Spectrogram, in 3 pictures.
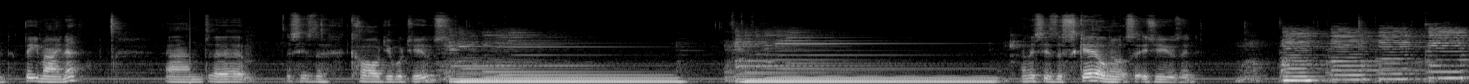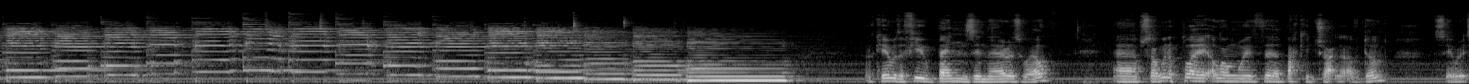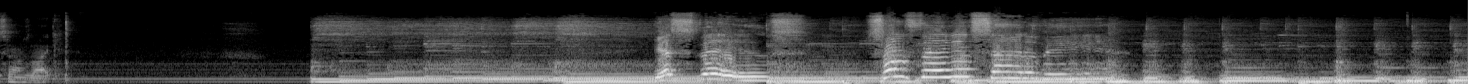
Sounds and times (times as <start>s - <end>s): Speech: 0.0s - 0.9s, 1.7s - 4.5s, 10.2s - 12.0s, 23.4s - 25.2s, 25.8s - 30.1s
Guitar: 0.0s - 23.4s, 32.5s - 44.0s.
